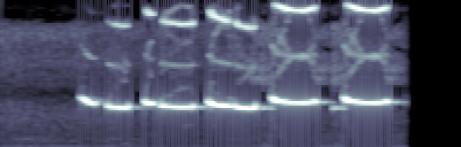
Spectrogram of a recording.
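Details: Javan white-eye, a singing bird kept as a song tutor or lure for songbird contests, giving a quick string of about seven clear, high, pure whistles, each held briefly, the last slightly higher and longer, over a faint low hum.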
